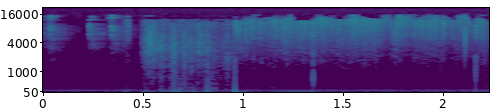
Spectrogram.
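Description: Vinyl crackle sample played very quietly: a light hiss with sparse soft clicks and pops, coming in about half a second in, over a steady low hum.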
